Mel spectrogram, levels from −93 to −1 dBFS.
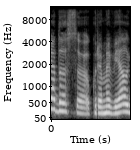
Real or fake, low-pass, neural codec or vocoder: real; 10.8 kHz; none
